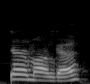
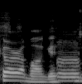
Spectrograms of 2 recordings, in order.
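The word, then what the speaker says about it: Scaramanga: Uh the bullet signifies that Bond is a target of assassin Francisco Garamanga. I'm probably mispronouncing the name, but I just Scaramonga. You got it.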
